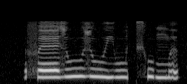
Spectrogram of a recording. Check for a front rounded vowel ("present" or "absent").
absent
